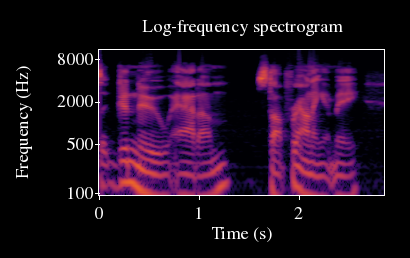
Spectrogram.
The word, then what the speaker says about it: GNU: is the gnu public license and yes i pronounce it gnu adam stop frowning at me um it is gnu the gnu public license um if you look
